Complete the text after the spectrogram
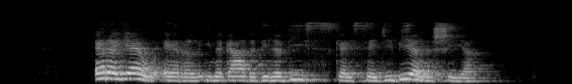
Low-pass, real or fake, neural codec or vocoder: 7.2 kHz; real; none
